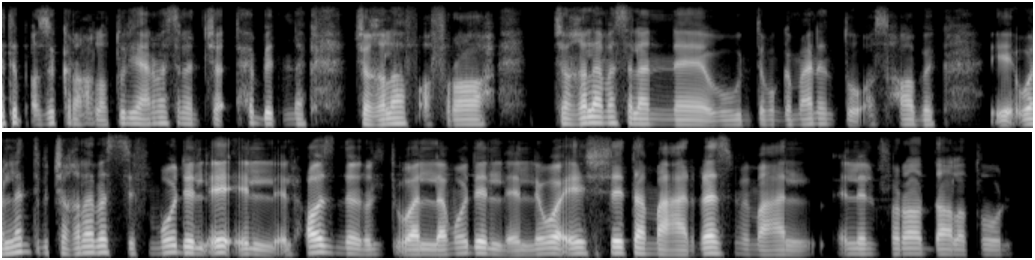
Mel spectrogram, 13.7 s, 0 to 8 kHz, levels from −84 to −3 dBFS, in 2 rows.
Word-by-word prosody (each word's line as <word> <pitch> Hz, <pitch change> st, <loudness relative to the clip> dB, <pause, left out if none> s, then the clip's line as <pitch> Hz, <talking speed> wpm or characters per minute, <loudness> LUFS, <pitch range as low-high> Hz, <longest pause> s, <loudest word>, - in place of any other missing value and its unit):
تبقى 150 Hz, -7 st, -3 dB
ذكرى 115 Hz, -3 st, -4 dB
على 105 Hz, -1 st, -5 dB
طول. 130 Hz, +3 st, -6 dB
يعني 120 Hz, 0 st, +1 dB
مثلًا 130 Hz, -2 st, -4 dB
تشغ 110 Hz, -, -4 dB
تحبي 130 Hz, -2 st, -2 dB
إنّك 115 Hz, 0 st, -9 dB, 0.3 s
تشغليها 115 Hz, +4 st, +2 dB
في -, -, -10 dB
أفراح؟ 110 Hz, +1 st, -1 dB, 0.4 s
تشغليها 130 Hz, +4 st, +3 dB
مثلًا 115 Hz, -6 st, 0 dB
وأنتم 105 Hz, +2 st, -8 dB
مجمعين 110 Hz, +3 st, -3 dB
أنتم 120 Hz, -2 st, -7 dB
وأصحابك؟ 110 Hz, -1 st, -5 dB, 0.4 s
آآ، -, -, +2 dB
والّا 120 Hz, +7 st, +2 dB
أنتِ 165 Hz, -5 st, -13 dB
بتشغليها 135 Hz, +1 st, 0 dB
بس 150 Hz, -5 st, -1 dB
في 125 Hz, -, -17 dB
مود 145 Hz, +2 st, +1 dB
الإيه 140 Hz, 0 st, +5 dB
ال 110 Hz, -5 st, -3 dB
الحزن؟ 130 Hz, -7 st, +2 dB
ت -, -, -19 dB
والّا 110 Hz, -1 st, +4 dB
مود 135 Hz, +2 st, -2 dB
ال 120 Hz, -5 st, +3 dB
اللي 105 Hz, +3 st, -2 dB
هو 130 Hz, +1 st, +5 dB
إيه 130 Hz, -, +4 dB
الشتا 130 Hz, 0 st, +3 dB
مع 105 Hz, -3 st, +3 dB
الرسم 125 Hz, +2 st, +3 dB
مع 105 Hz, 0 st, +1 dB
ال 100 Hz, -1 st, -8 dB, 0.2 s
الانفراد 120 Hz, 0 st, -2 dB
ده 115 Hz, -, +1 dB
على 110 Hz, -1 st, -1 dB
طول؟ 105 Hz, -2 st, -10 dB
120 Hz, 190 wpm, -23 LUFS, 110-130 Hz, 0.4 s, الإيه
